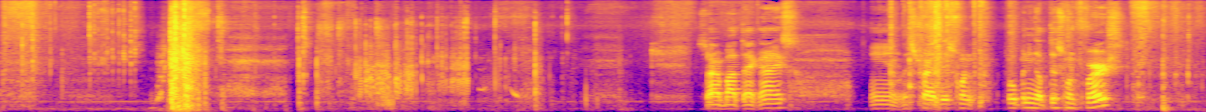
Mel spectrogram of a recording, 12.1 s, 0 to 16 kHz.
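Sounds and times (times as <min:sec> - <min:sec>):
tape and cardboard rustling: 0:03.0 - 0:05.6, 0:08.9 - 0:10.0.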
